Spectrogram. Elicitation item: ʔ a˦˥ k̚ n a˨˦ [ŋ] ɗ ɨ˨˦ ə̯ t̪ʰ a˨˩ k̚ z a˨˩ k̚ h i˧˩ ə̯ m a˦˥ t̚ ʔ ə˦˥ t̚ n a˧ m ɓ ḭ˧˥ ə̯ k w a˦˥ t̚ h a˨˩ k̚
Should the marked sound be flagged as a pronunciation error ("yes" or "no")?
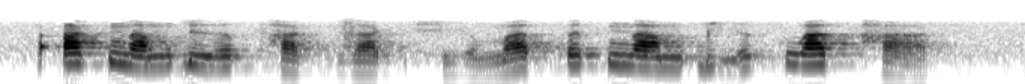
yes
